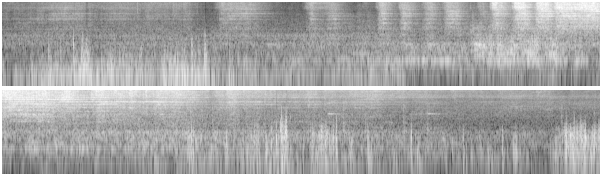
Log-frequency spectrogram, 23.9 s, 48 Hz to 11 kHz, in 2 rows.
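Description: ScotRail HST with a Class 43 diesel power car rolling past through a curved station platform. Its wheels squeal shrilly on the curve, and the power car's engine drones steadily as it goes by, loudest about halfway through.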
